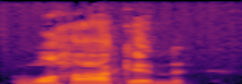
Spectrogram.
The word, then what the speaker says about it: Oaxaca: And they're from all over, but there's this one guy in particular who's from a place called Oaxaca. That's spelled O-A-X, a million different things. Oaxaca. And in Oaxaca, they're extremely superstitious.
